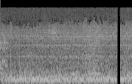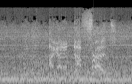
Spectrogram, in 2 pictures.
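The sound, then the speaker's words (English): A loud, steady jet engine roar fills the whole stretch, dense, broken only by a split-second dropout, as a man in a film scene is about to be sucked through the jet engine; brief high, wavering cries cut through it near the end. “John Amos just about to get sucked through a jet engine”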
